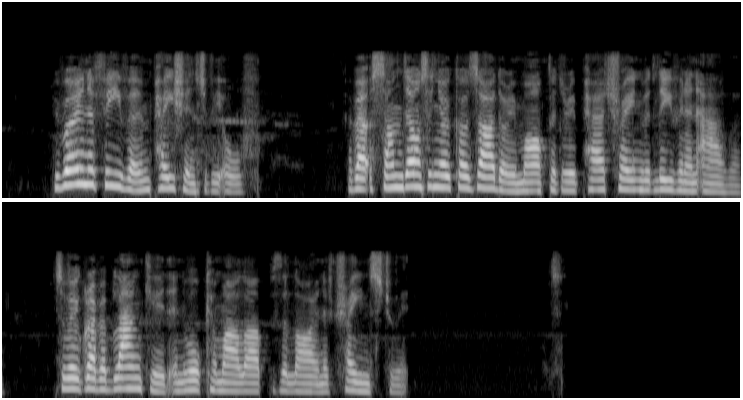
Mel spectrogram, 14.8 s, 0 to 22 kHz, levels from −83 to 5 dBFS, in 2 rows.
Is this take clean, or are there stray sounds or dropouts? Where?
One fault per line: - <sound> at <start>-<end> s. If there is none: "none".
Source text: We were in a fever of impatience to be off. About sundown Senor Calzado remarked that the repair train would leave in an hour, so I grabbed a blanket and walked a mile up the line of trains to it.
none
